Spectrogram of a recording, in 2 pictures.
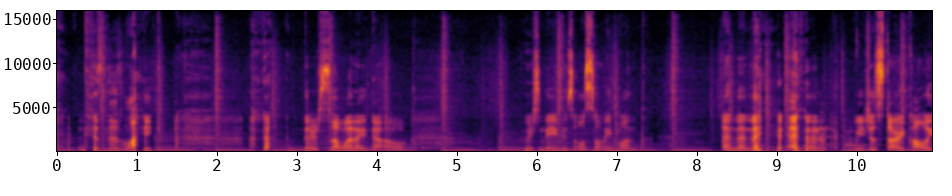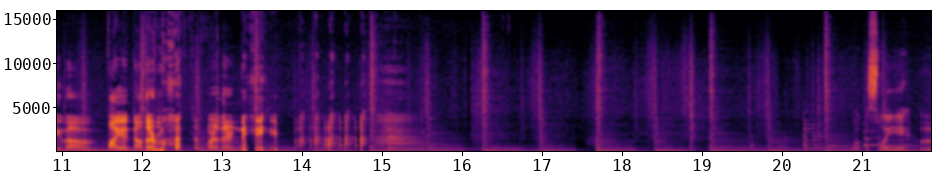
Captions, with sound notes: [laughs] This is like- There's someone I know whose name is also a month. And then we just started calling them by another month for their name. [laughs] Leslie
